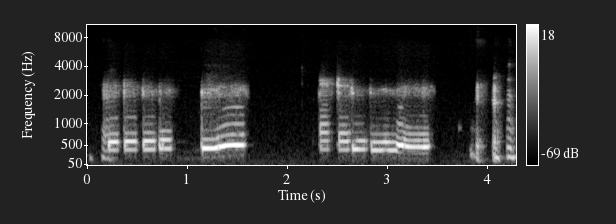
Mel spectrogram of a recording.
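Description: An R2 astromech droid called R2 D3, or DD, about 14 inches tall and fitted with a scoundrel personality chip, chirps out a string of electronic beeps and warbling tones, a quick stuttering burst, a pause, then a longer sliding whistle and a final rapid flurry of blips.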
